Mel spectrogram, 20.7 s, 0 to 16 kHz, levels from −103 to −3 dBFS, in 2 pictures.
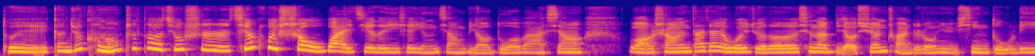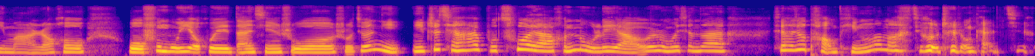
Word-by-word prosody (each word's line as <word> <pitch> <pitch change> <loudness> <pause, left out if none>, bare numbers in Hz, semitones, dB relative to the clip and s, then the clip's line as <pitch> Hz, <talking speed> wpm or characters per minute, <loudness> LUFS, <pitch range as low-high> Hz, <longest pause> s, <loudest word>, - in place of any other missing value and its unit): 对， 215 -2 0
感 245 +3 0
觉 335 +8 +2
可 380 -7 -3
能 255 +6 +5
真 390 -1 -1
的 385 -4 +4
就 335 +1 +1
是， 295 -6 -1
其 270 - -8
实 390 - +7 0.2
会 440 -3 +8
受 315 -7 +2
外 245 -4 +2
界 215 0 -3
的 195 -1 -2
一 195 0 -6
些 200 0 -5
影 185 0 -7
响 180 -4 -8
比 - - -9
较 160 0 -8
多 170 -1 -6
吧。 175 -2 -8
像 190 +2 -5 0.5
网 185 -5 -2
上 215 +2 -2
大 240 +2 -4
家 260 +1 -3
也 250 -4 0
会 210 0 +1
觉 195 -4 -2
得 190 +2 -1
现 225 +2 -4
在 210 -1 +1
比 210 +1 -8
较 - - -1
宣 225 +2 -3
传 230 -11 -6
这 160 - -9
种 170 +1 -4
女 185 -2 -6
性 185 -3 -5
独 165 -2 -5
立 190 +3 -6
嘛， 180 -3 -6
然 160 +2 -4
后 200 +1 -2 0.4
我 190 -2 +8
父 250 +8 +1
母 225 -2 +6
也 220 -1 +4
会 195 +2 +5
担 190 0 0
心 195 -1 -1
说 185 -1 +2
说： 110 - -4
“觉 - - -5
得 275 - +4
你 230 -11 +1
你 240 0 +2
之 330 +6 +2
前 280 -5 +1
还 305 +2 +1
不 265 -4 -4
错 340 +5 +3
呀， 255 -4 +4
很 245 0 0
努 270 -8 0
力 235 +1 +1
啊， 180 -5 0
为 255 0 0
什 270 - -1
么 245 +1 0
现 255 -1 -4
在 250 -1 -1 0.4
现 295 -1 0
在 295 - 0
就 330 +2 +2
躺 195 - -2
平 200 +4 -3
了 330 +3 -3
呢？ 290 -4 -1 0.2
“就 250 - -6
有 245 -5 +8
这 260 +5 +1
种 235 -3 -2
感 215 +1 -7
觉。 265 +6 -16
215 Hz, 260 characters per minute, -22 LUFS, 190-260 Hz, 0.5 s, 会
